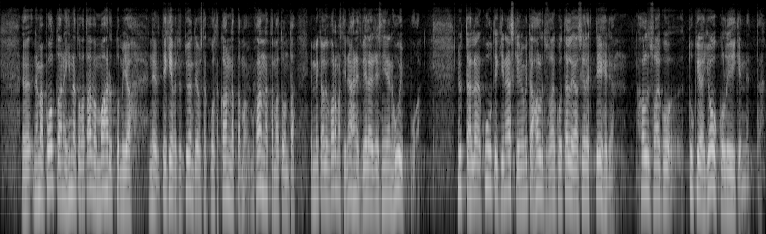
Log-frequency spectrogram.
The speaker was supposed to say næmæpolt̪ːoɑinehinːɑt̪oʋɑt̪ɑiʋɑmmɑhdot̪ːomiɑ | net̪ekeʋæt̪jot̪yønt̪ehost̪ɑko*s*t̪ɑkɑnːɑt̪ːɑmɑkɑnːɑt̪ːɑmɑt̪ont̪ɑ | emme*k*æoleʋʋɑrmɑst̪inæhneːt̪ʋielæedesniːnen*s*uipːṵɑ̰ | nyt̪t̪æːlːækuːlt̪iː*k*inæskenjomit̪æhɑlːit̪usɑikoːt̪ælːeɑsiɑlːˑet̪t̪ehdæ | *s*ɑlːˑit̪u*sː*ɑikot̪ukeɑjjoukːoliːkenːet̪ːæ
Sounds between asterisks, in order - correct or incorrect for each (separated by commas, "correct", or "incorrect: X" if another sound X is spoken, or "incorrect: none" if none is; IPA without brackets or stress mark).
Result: incorrect: h, correct, incorrect: h, correct, incorrect: h, incorrect: s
